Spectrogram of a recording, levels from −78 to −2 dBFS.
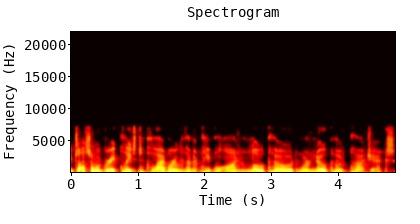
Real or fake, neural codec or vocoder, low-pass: fake; autoencoder, 22.05 kHz, a latent of 192 numbers a frame, VITS, trained on one speaker; 7.2 kHz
